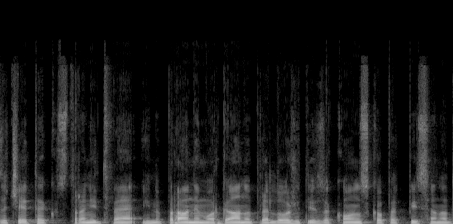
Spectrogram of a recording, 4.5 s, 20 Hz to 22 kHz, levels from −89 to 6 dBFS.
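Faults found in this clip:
Nothing to flag here; the speech came through without any audible trouble on the call or media path.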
